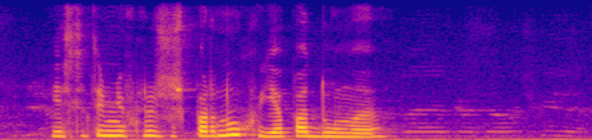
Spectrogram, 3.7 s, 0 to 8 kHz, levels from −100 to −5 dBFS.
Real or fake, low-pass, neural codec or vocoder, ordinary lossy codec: real; none; none; none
